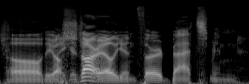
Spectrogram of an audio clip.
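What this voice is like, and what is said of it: Loud put-on British accent. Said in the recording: “Why do you yell every time you use your British accent?”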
